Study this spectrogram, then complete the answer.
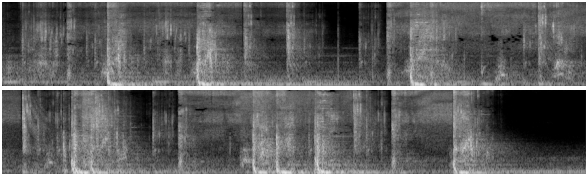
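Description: A sword swishes and strikes in quick, sharp blows.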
